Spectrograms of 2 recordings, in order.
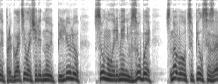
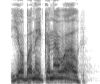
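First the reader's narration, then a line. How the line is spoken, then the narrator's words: Dying whisper. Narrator (Russian): предсмертным шепотом вымолвил пациент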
